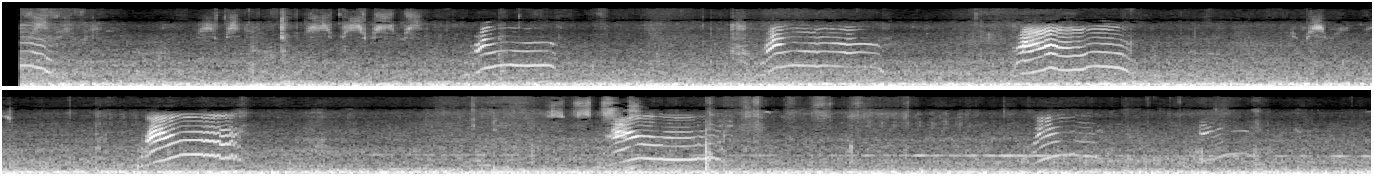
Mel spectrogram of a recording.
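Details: Street cats meowing outdoors: a series of clear, rising-then-falling meows spaced every two to three seconds over a steady low rumble of background noise.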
